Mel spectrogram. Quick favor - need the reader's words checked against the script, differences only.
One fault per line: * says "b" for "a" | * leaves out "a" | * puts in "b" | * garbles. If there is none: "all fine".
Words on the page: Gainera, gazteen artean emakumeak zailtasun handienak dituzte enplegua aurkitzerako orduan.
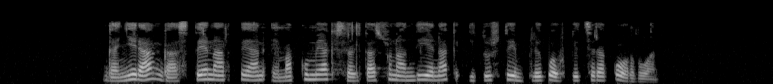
all fine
